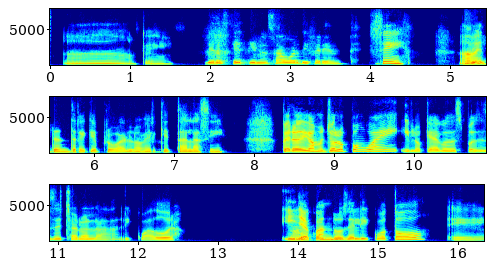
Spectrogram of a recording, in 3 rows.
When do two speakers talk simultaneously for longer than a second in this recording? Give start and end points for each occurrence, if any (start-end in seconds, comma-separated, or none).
none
